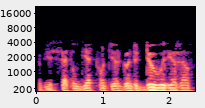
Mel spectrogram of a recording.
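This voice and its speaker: A muffled, lo-fi radio play recording carries a middle-aged father. He is brusque, fussed and easily irritated, with a husky edge to his voice and an old-fashioned dramatic delivery. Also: on the low side, steady tone, quick pace. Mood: gruff. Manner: brusque, touchy, impatient.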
